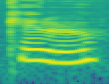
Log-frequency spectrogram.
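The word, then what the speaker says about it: カエル: It says in Japanese the word for frog, which is keru, with the accent on the second syllable, and the word for return, keru, with the accent on the first syllable, are the same, except for the accent.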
